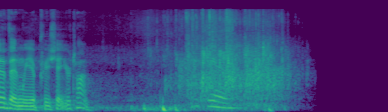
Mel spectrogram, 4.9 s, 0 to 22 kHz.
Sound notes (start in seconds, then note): 2.0 audience applause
